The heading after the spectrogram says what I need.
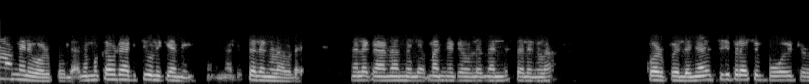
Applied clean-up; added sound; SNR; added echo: none; none; none; none.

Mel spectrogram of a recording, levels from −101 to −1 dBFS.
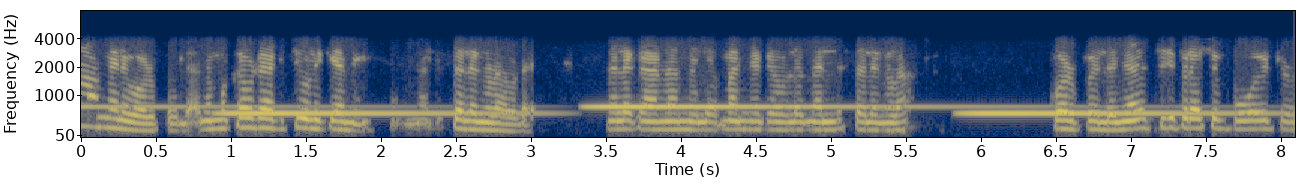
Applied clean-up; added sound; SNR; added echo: none; Doorbell; 1 dB; none.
